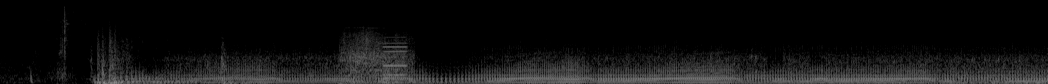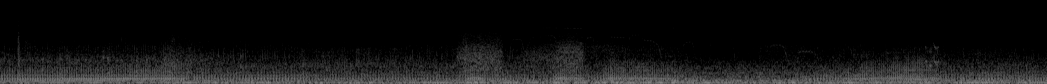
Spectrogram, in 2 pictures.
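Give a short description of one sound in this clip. A small engine starts and roars, revving up and down as a quad bike drives.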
